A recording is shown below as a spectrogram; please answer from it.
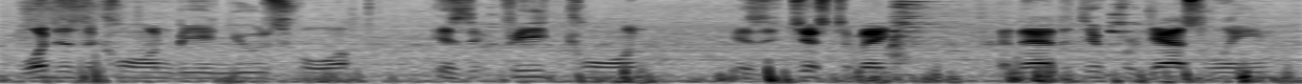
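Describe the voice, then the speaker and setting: Loud background noise fills the recording. Through it, a man talks at a moderate pace. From Maine. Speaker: lobsterman. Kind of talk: interview answer. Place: waterside.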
